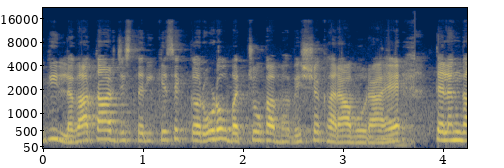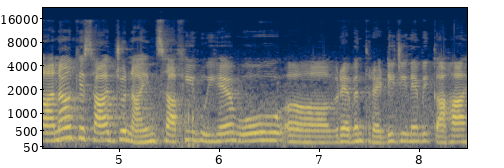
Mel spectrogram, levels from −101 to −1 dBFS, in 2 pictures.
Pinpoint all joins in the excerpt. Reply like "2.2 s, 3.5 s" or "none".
3.8 s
